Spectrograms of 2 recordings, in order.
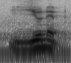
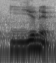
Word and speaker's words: unit: is foul letter right but when we pronounce it we use sound of ye unit unit that's so we use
